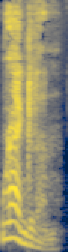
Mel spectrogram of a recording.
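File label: "raglan", British English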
